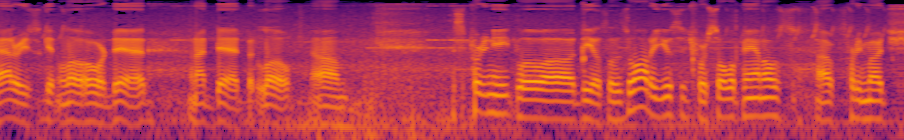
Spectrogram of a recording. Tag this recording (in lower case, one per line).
speech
